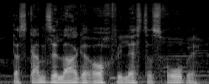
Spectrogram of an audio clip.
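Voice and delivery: ordinary talk, nothing marked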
